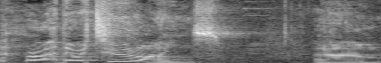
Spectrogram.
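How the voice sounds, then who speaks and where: With music playing in the background, a man talks in a high-pitched voice. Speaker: poet. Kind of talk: poetry performance with audience participation.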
